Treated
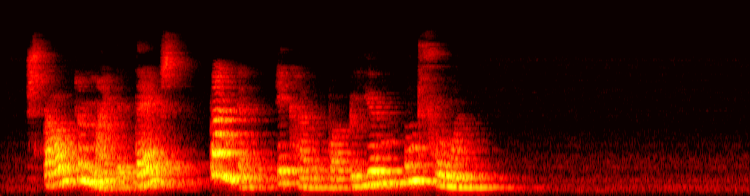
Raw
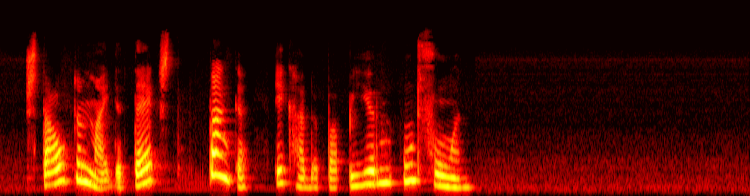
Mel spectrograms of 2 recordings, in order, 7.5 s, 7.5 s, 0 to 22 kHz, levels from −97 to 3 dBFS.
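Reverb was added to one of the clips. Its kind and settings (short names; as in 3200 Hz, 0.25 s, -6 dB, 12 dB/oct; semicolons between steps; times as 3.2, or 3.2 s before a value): shoebox room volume 150 m³, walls mixed, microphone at 4.9 m; gain -19.5 dB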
